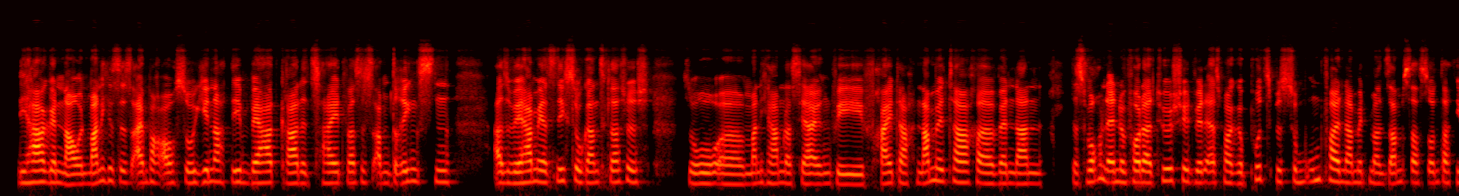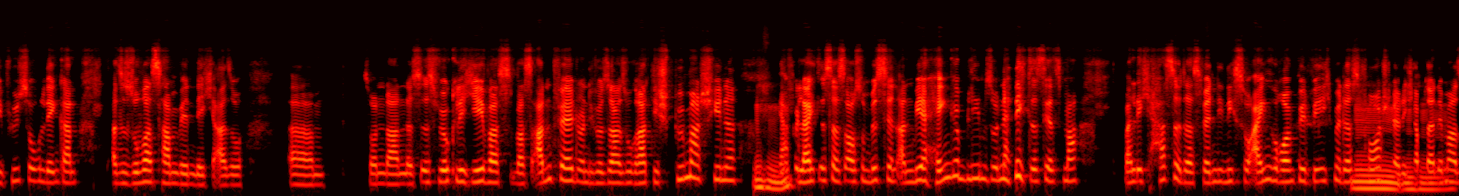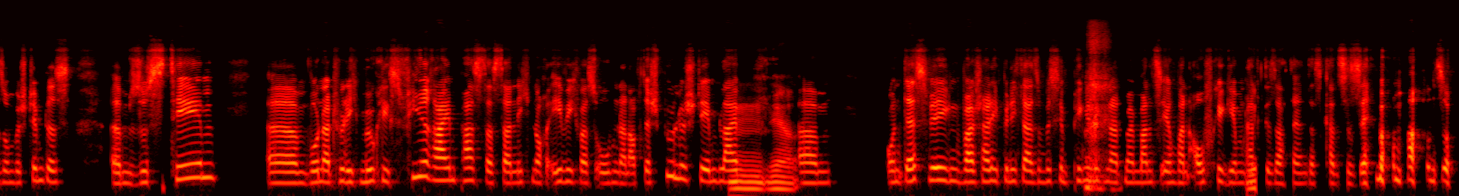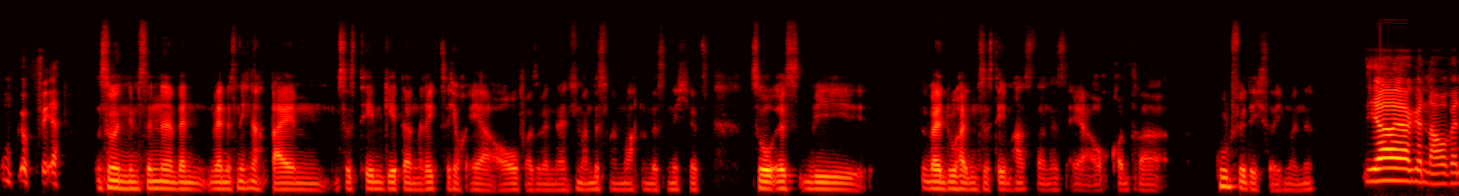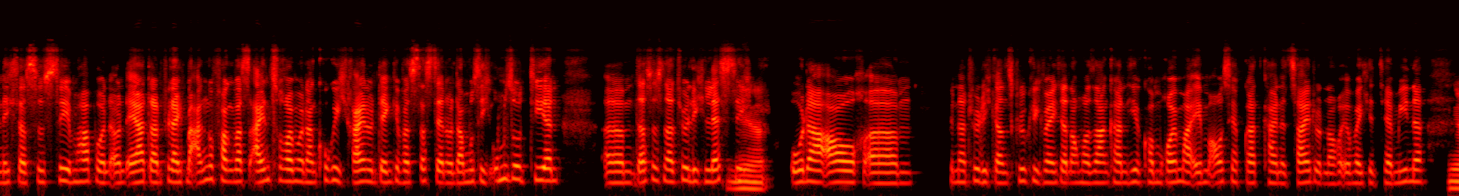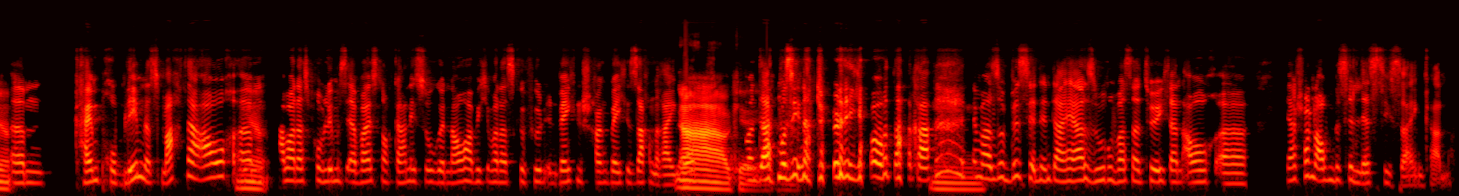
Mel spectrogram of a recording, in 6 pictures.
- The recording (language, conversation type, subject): German, podcast, Wie regelt ihr die Hausarbeit und die Pflichten zu Hause?
- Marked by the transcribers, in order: laughing while speaking: "nenne"; snort; laughing while speaking: "kannst du selber machen, so ungefähr"; laughing while speaking: "dann muss ich natürlich auch nachher"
